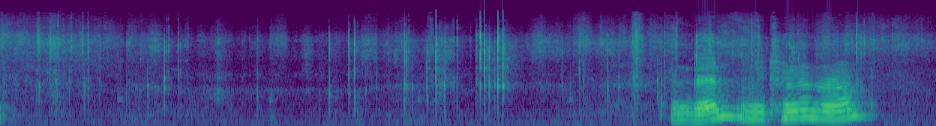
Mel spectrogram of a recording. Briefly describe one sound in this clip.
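Fingers crease and rustle a sheet of origami paper.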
